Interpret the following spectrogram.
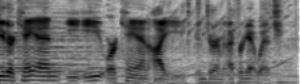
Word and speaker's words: Knie: It's either K-N-E-E or K-N-I-E in German. I forget which. But I think it's I-E. But they pronounce it knie. So they actually pronounce the K.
